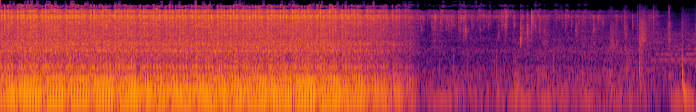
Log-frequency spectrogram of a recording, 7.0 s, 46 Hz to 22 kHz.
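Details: BMW E30 with swapped M43 engine, first start after head gasket repair and fresh oil, running with old thermostat housing without thermostat for flushing: even, steady beat for about four seconds before shut-off; smooth, healthy normal running.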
